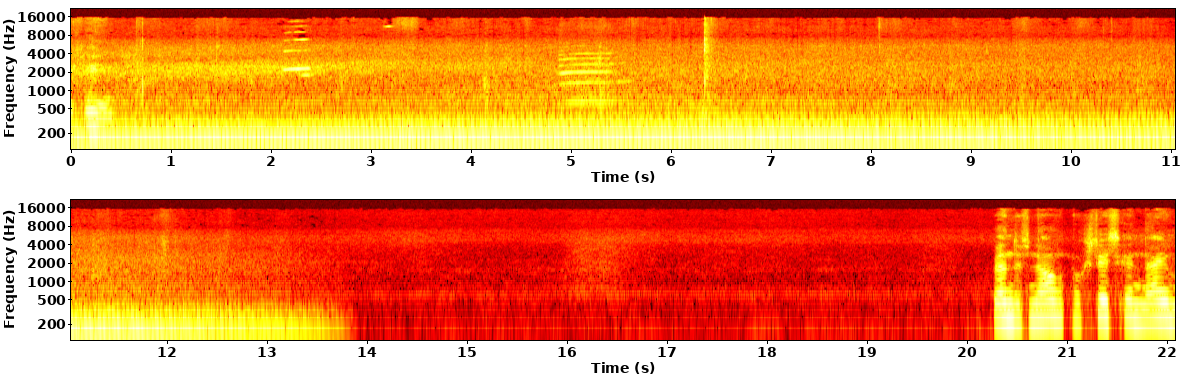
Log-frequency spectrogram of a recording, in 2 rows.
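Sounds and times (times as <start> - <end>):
steady low rumble: 0.0 - 13.8.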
